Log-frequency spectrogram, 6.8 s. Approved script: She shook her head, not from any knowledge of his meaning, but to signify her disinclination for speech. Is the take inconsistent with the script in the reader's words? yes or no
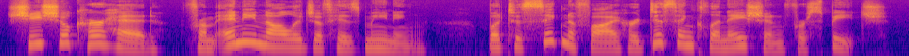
yes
